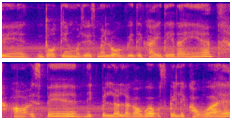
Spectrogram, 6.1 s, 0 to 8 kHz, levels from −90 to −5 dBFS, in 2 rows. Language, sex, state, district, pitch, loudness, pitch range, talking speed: Hindi, female, Himachal Pradesh, Shimla, 205 Hz, -19 LUFS, 200-220 Hz, 235 wpm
